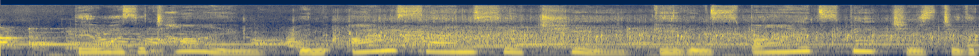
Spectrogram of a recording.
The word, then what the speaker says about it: Aung San Suu Kyi: Aung San Suu Kyi?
